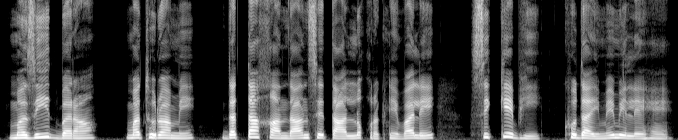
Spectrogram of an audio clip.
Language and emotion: Urdu, neutral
